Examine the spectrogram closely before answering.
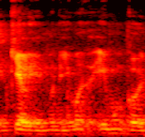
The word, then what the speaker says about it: Gilliam: He's American, so he'd probably say Gilliam, wouldn't he? He wouldn't go G, he'd go G. Gilliam.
